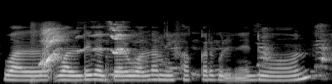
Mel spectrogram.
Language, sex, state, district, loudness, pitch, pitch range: Chakma, female, Tripura, Unakoti, -17 LUFS, 210 Hz, 200-215 Hz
